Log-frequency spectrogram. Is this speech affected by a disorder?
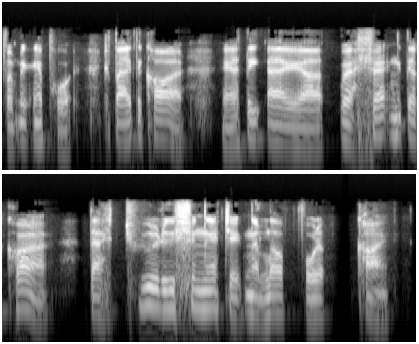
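Yes: deafness; compensates by focusing visually on surroundings.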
